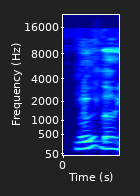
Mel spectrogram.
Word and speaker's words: Mutlu: Is it Metlu or Mutlu, or how do you pronounce his last name? Mutlu, Your Honor.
